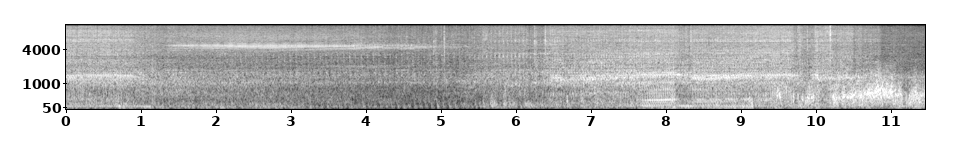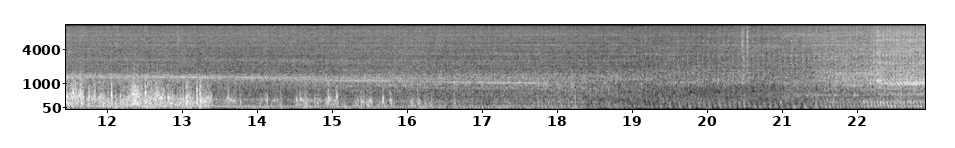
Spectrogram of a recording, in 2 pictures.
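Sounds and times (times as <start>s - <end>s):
motorcycle engine revving: 0.0s - 22.9s.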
